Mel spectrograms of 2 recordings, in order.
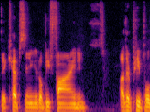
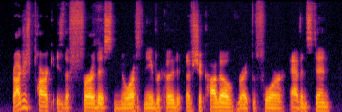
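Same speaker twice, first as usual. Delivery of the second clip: ordinary delivery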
